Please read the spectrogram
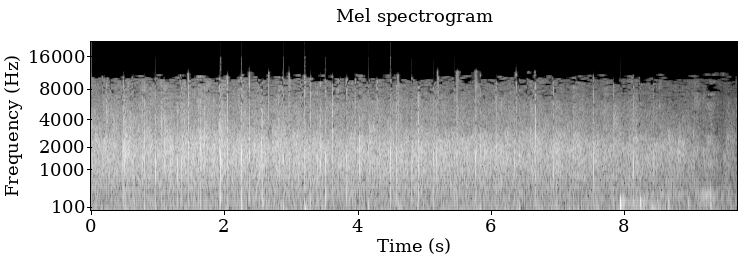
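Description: Large audience applauding, a dense steady clapping that thins out and dies away over the last couple of seconds.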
